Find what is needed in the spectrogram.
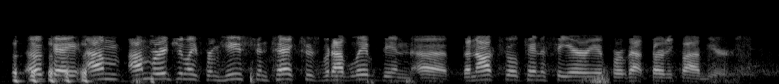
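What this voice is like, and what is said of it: Southern US accent. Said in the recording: “You sound like you're from down south somewhere... You go first with the accent.”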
